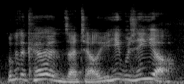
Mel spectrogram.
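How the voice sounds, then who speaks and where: Storybook teen boy, played by a man: frightened, insistent, pitched well up, some background noise. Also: very animated, fast, fairly bright tone. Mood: panicked, insistent. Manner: urgent, insistent. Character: frightened teenage boy insisting on what he saw. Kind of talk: storybook read-aloud.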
